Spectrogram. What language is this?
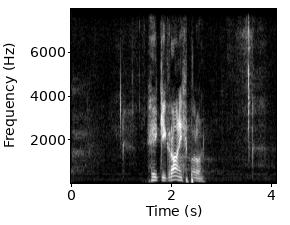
Estonian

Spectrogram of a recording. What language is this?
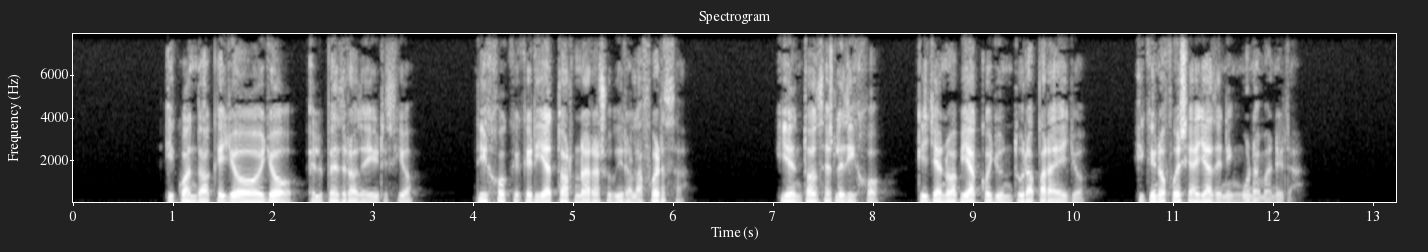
Spanish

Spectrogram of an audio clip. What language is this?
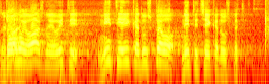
Serbian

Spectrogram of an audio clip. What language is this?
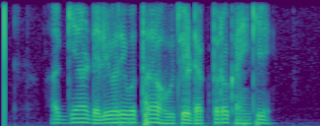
Odia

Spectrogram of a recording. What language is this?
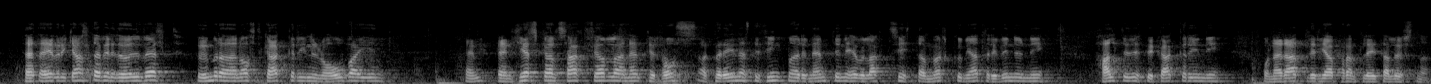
Icelandic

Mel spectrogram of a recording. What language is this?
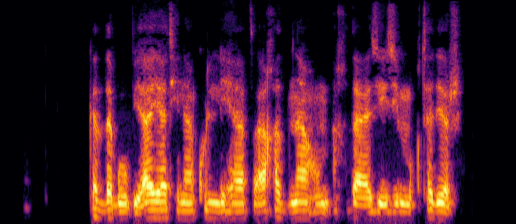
Arabic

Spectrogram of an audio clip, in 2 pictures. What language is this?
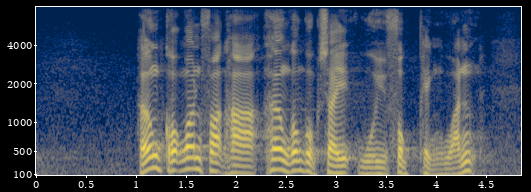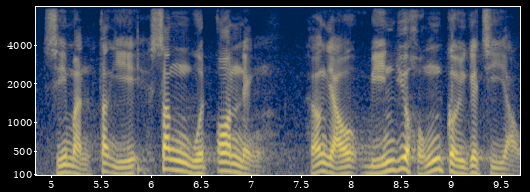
Cantonese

